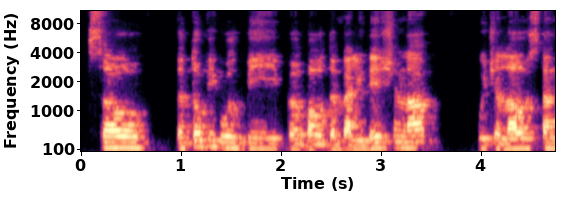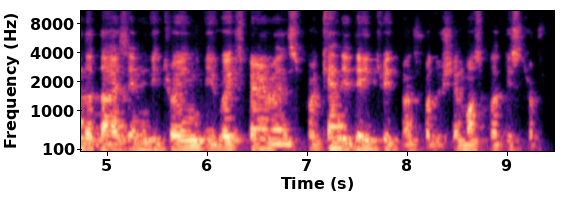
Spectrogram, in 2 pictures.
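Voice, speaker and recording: Halting Romanian-accented man, echoey and distant. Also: on the low side, steady tone. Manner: halting, hesitant delivery with frequent filled pauses. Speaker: research scientist and lab coordinator presenting. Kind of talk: scientific slide presentation. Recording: echoey room, distant microphone.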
